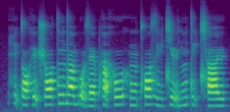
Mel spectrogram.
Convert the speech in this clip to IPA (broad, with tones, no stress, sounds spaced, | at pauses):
h ḭ˦˨ t ɔ˨ h ḛ˦˨ ɪ̯ ʃ ɔ˦ t ĩ˦ d ã˦ b o̰˦˨ ʊ̯ z ɛ˨ pʰ ã˦˨ h o˦ ʊ̯ h ũ˨ tʰ ɔ˦ z i˨ t͡ɕ ḛ˦˨ ɪ̯ j ĩ˦ t ḭ˦˨ t͡ɕʰ a˦ ɪ̯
